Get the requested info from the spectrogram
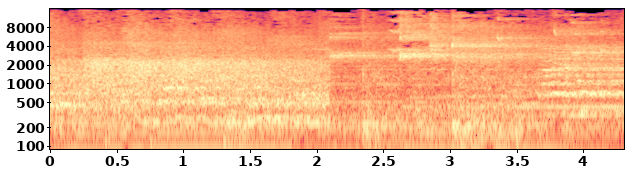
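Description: Gym sounds of a basketball game: the ball bouncing on the wooden floor, sneakers squeaking and players' voices, over a low steady hum. A burst of squeaks comes a little after halfway.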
